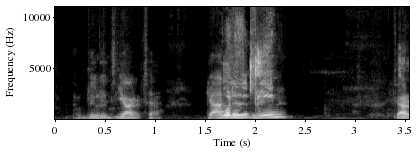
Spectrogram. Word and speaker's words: Vildhjarta: That name was really tricky to pronounce properly. It's Vildhjarta. Vildhjarta.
